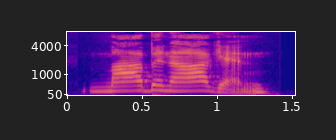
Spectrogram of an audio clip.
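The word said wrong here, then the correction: Mabinogion: No, Mobbinoggion. Oh my God, it's even more than that.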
